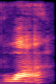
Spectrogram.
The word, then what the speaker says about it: boit: And the forms of boire are je bois, tu bois, and again they're spelled the same. And then il, elle, on boit sounds the same but spelled a little bit differently, ending in a T.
